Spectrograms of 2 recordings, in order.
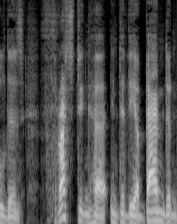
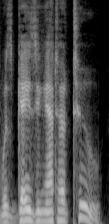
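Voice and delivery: plain reading voice

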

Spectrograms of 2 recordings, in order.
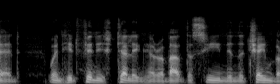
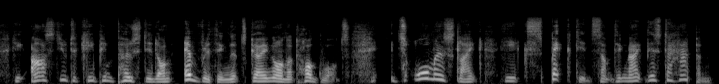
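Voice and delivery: Hermione voice; 8 semitones higher than usual. A narrator's reading.

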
